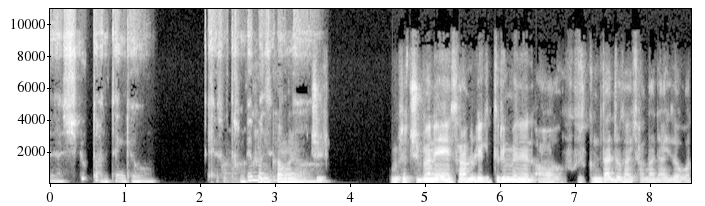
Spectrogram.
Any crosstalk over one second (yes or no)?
yes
